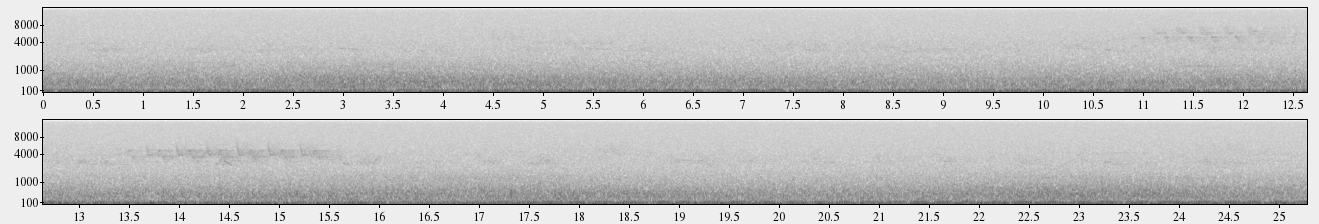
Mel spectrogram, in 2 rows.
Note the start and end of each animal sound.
11.1s-12.5s: Nashville Warbler (Leiothlypis ruficapilla)
13.6s-15.6s: Ovenbird (Seiurus aurocapilla)

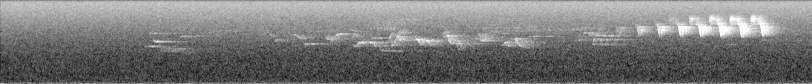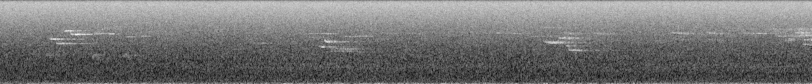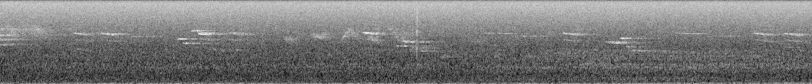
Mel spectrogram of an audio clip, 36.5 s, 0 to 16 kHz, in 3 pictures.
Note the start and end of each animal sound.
2.0s-3.3s: Wood Thrush (Hylocichla mustelina)
4.3s-8.3s: Rose-breasted Grosbeak (Pheucticus ludovicianus)
8.3s-9.9s: Wood Thrush (Hylocichla mustelina)
8.7s-12.0s: Ovenbird (Seiurus aurocapilla)
12.8s-14.2s: Wood Thrush (Hylocichla mustelina)
16.7s-17.7s: Wood Thrush (Hylocichla mustelina)
20.3s-21.1s: Wood Thrush (Hylocichla mustelina)
22.2s-23.2s: Blue Jay (Cyanocitta cristata)
23.4s-25.4s: Ovenbird (Seiurus aurocapilla)
23.9s-24.7s: Wood Thrush (Hylocichla mustelina)
25.4s-26.2s: Blue Jay (Cyanocitta cristata)
27.0s-27.6s: Wood Thrush (Hylocichla mustelina)
27.3s-28.3s: Blue Jay (Cyanocitta cristata)
28.5s-30.6s: Scarlet Tanager (Piranga olivacea)
30.3s-31.0s: Wood Thrush (Hylocichla mustelina)
33.3s-34.4s: Wood Thrush (Hylocichla mustelina)
35.6s-36.5s: Blue Jay (Cyanocitta cristata)

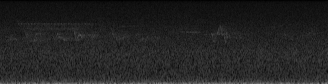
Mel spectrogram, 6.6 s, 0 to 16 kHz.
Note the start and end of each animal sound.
0.0s-6.6s: Red-eyed Vireo (Vireo olivaceus)
0.0s-3.0s: Scarlet Tanager (Piranga olivacea)
0.1s-1.8s: Pine Warbler (Setophaga pinus)
3.4s-4.5s: Black-capped Chickadee (Poecile atricapillus)

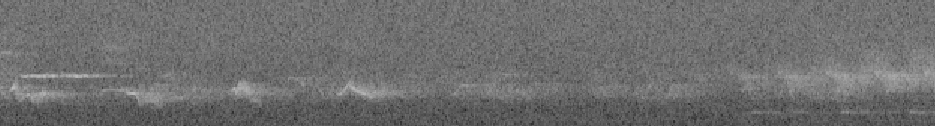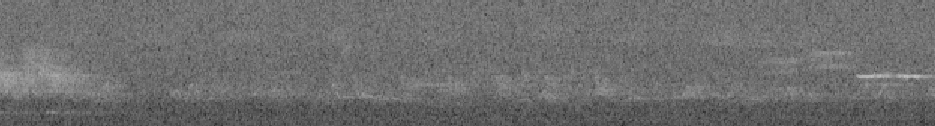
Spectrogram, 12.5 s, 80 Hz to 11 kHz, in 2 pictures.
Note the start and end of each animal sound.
0.0s-1.1s: Black-throated Green Warbler (Setophaga virens)
0.0s-2.7s: Scarlet Tanager (Piranga olivacea)
0.0s-12.5s: Red-eyed Vireo (Vireo olivaceus)
4.5s-7.2s: Ovenbird (Seiurus aurocapilla)
8.6s-10.5s: Ovenbird (Seiurus aurocapilla)
9.8s-12.5s: Scarlet Tanager (Piranga olivacea)
11.2s-12.5s: Black-throated Green Warbler (Setophaga virens)

